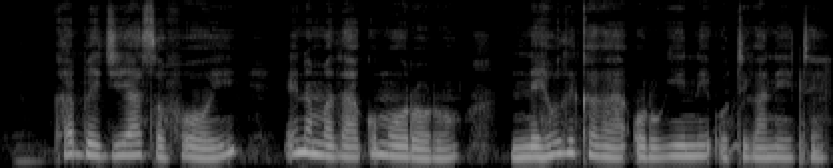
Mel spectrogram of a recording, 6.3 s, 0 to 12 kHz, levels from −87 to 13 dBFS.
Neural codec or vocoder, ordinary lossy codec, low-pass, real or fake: none; none; none; real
